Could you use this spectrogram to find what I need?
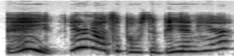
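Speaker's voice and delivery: high, loud scolding yell. A narrator's reading. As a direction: chase the dog out of the kitchen. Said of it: "one of the lunch ladies yelled".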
